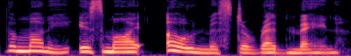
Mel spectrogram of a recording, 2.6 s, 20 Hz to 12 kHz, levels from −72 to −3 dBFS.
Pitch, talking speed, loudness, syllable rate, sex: 190 Hz, 160 wpm, -17 LUFS, 4.0 syllables/s, female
